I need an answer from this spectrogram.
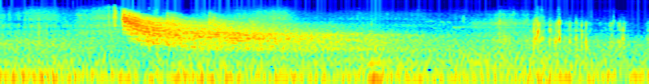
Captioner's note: laser firing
